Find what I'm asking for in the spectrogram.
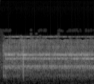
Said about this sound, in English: As we rejoin him and his wife, Molly, the phone is ringing.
